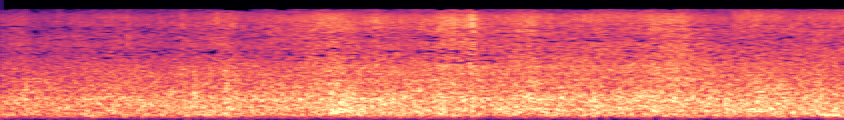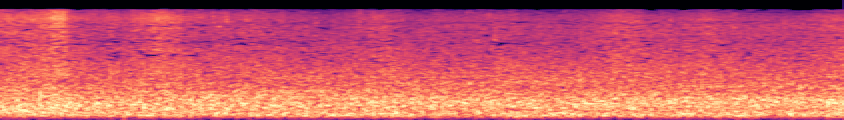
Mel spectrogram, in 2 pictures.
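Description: Steady rushing ambient noise of a large, busy shopping-mall hall, an even wash of sound with no distinct events.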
